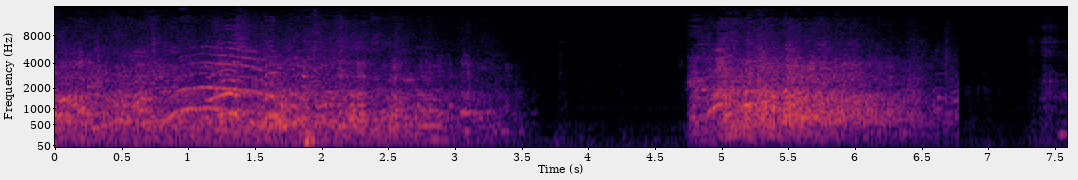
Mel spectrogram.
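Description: Women giggling and laughing, with short rising and falling squeals, in two stretches with a brief quiet gap between them. A dull thump comes about two seconds in.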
